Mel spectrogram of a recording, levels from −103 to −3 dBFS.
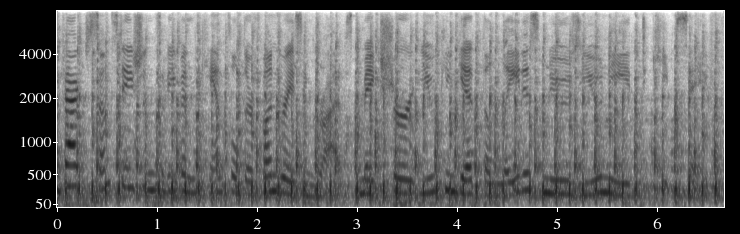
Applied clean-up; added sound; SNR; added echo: none; Idling; -2 dB; none.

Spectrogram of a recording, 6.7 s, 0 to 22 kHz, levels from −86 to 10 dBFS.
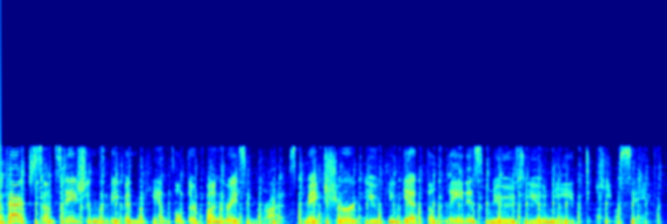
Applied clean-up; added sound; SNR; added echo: neural mask model RNNoise.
